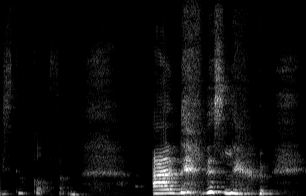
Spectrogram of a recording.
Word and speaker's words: Lew: got them and this Lou it's spelt L e w you know Louis loo roll and it's 8 pounds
